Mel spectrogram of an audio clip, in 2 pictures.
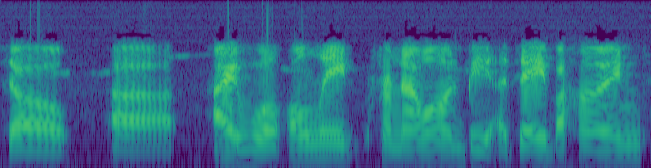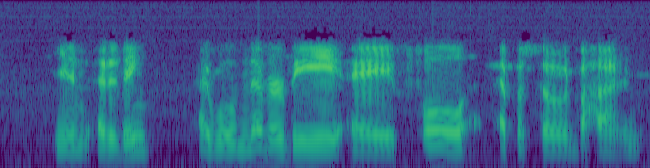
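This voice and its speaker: A man's voice: mid-range voice, fairly even intonation, unhurried, dry recording, narrow, tinny audio. A man rambling casually and self-deprecatingly about his work on a group livestream. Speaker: video editor and voice actor.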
